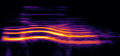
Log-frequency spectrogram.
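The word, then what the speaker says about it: نون: al if now we will learn the final letter needed to write the word I in Arabic that's noon the noon is pronounced just like the English N pretty easy right it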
